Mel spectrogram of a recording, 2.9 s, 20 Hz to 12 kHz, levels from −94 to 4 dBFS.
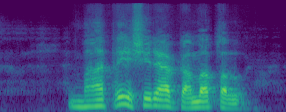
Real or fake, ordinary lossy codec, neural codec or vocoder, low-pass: fake; AAC, 48 kbps; codec, 16 kHz in and 24 kHz out, 0.6 kbps, FocalCodec, streaming, 2048 codes; 10.8 kHz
